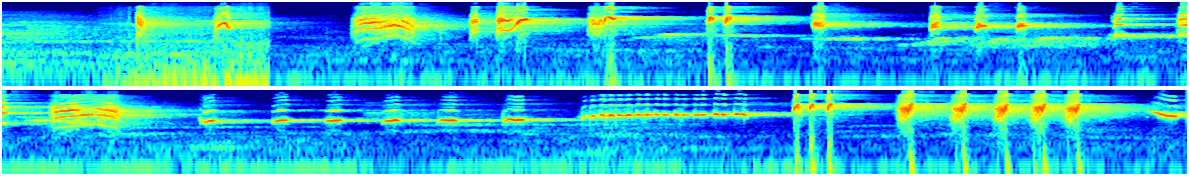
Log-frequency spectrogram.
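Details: Kolibri ninja song used as a master and lure for captive birds that will not sing: varied high slurred whistles, repeated steady whistled notes, then rapid sharp chips, loud and close.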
